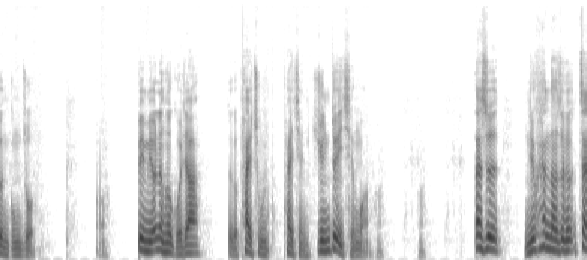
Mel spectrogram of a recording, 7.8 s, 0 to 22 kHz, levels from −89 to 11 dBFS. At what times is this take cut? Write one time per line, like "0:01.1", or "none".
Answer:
0:05.6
